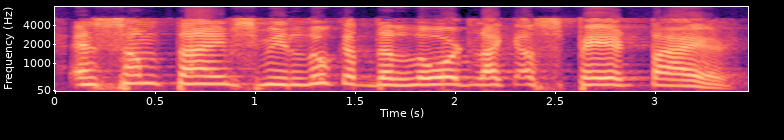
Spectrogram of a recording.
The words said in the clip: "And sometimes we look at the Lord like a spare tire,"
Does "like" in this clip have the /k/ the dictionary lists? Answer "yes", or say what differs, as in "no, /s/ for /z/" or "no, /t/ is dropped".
yes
